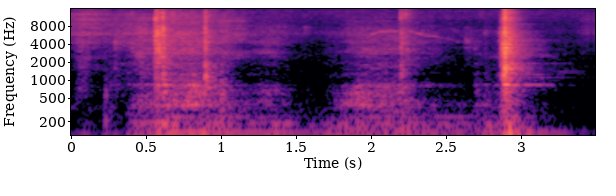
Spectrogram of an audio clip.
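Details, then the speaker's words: TANSEL soft-close cabinet basket after installation: the basket slides shut with a few light clicks as the soft-close dampener activates, which is normal. "the slight clicking sound that you can hear is normal it's the dampener activating"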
